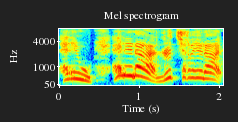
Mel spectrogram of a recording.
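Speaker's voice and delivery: high, loud triumphant shout; loud high-pitched cry of discovery; shouting nurses. Retold or imitated. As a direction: call out like you've caught a thief. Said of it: "j'entends genre".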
